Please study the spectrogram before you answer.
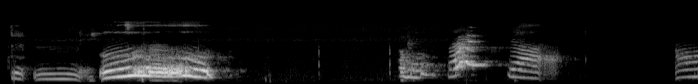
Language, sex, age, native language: Icelandic, female, 6, Icelandic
